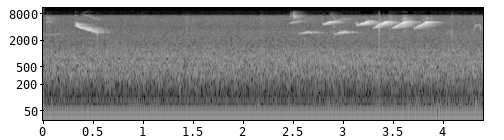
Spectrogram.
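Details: A pet white-collared seedeater (Sporophila torqueola), recorded from inside the house, sings a single high slurred note. After a pause comes a quick run of sweet, high, down-slurred whistles and chips, over a soft background hiss.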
